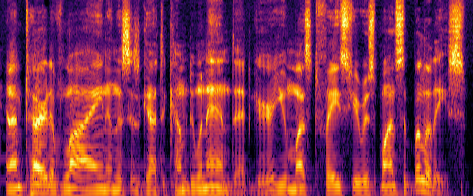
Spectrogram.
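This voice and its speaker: Storybook role: weary, scolding wife, bitter and nagging, voiced by a male narrator, very deep, music behind. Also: animated, brisk. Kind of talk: dramatised short-story reading.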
